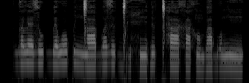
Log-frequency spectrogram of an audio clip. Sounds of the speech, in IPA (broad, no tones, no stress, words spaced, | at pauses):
ɡɐlɛzu ɡ͡bɛwo piŋ͡ǀa bɐzɨɡ͡ǀi hĩ ɗɨǀʰa xaxõba boŋĩ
